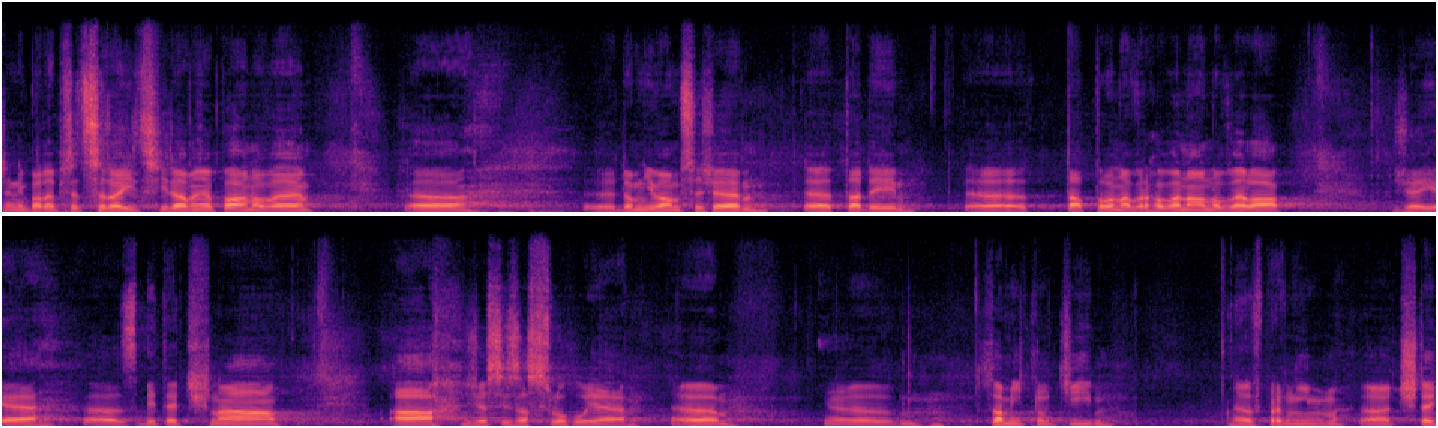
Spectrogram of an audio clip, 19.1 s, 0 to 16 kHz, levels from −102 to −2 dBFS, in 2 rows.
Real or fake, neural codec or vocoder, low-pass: fake; vocoder, 44.1 kHz, 128 mel bands, Pupu-Vocoder; 14.4 kHz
